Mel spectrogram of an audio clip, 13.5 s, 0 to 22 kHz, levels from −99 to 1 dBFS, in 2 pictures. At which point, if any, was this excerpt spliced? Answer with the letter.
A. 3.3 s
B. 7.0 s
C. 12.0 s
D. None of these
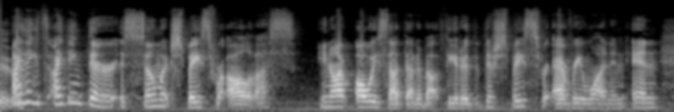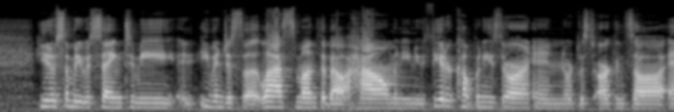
C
